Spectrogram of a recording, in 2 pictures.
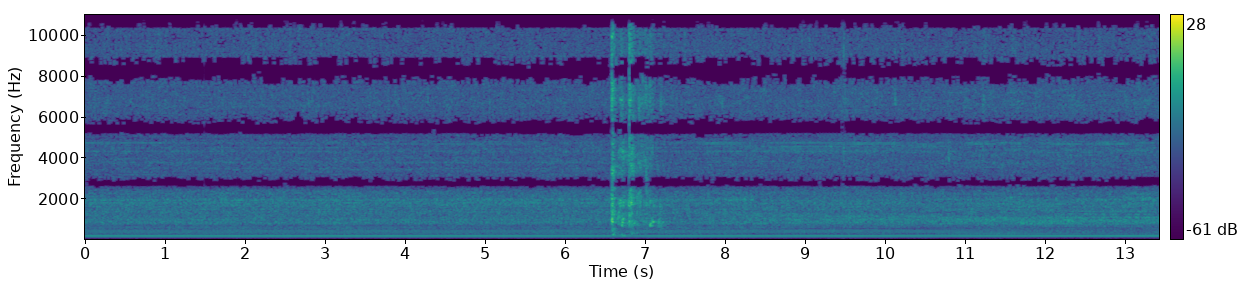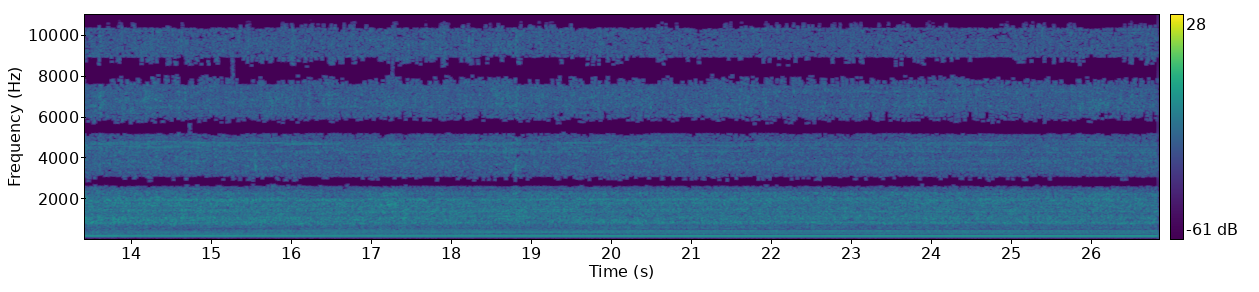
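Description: Steady hum and water hiss of aquarium filtration and an air pump running. A brief clatter of a few knocks comes about six and a half seconds in.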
